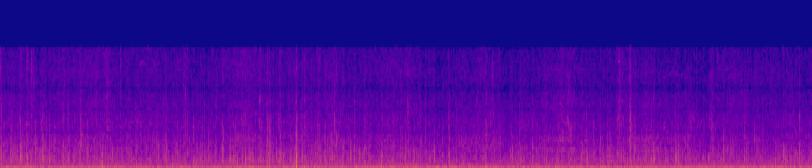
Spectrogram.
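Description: Steady rain falling on pavement and wet surfaces, with scattered drop ticks and one sharper tap about two seconds in.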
